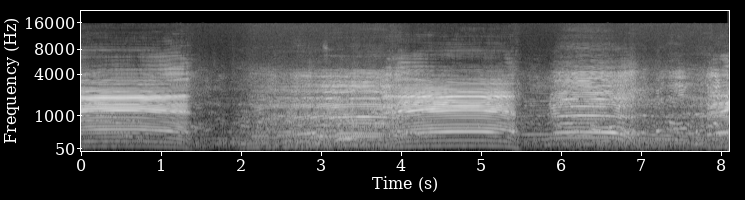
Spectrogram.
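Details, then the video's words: Young calf mooing repeatedly: three strong, nasal, tonal calls of about one to three seconds each, with short quiet gaps between them. "SUARA SAPI PEDET MERDU ( SUARA HEHAN )"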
